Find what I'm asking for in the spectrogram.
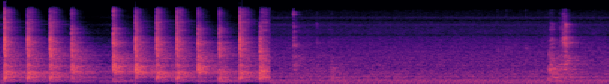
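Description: A screwdriver head taps a Char-Broil BBQ replacement burner tube into place with about ten sharp metallic knocks in an uneven rhythm over three and a half seconds, followed by quiet room hiss and one faint later clink.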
